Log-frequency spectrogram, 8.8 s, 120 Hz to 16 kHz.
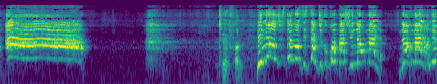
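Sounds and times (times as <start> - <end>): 
woman screaming loudly: 0.0 - 1.8
speech: 4.4 - 5.1, 6.4 - 8.7.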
